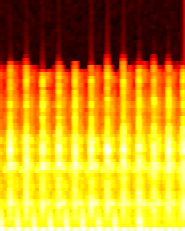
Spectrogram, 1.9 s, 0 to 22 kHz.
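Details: Stuart 7A steam engine running on air after valve eccentric timing adjustment, upward pressure on the output shaft simulating load: sharp regular knock about six to seven per second with hissing exhaust on each stroke. Knock in the running gear suspected, unconfirmed.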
